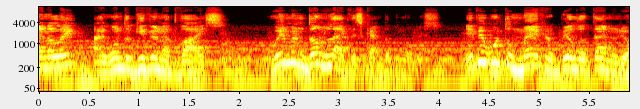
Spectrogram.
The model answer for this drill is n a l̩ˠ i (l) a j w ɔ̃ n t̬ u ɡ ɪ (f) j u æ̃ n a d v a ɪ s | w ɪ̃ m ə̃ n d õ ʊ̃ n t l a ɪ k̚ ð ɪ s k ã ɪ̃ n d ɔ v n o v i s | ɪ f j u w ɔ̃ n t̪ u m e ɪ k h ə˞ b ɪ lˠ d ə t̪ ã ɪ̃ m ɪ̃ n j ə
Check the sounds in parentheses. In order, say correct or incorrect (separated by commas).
incorrect, incorrect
